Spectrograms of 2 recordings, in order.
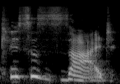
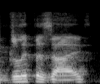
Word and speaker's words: glipizide: Clicizide. Clicazide. Probably glipizide.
